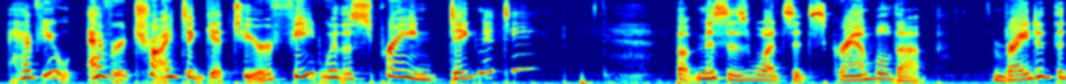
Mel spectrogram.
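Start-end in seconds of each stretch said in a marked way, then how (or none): 0.1-3.5 higher, mock-offended old lady; huffy old lady from the floor; lightly voiced prim old woman; indignant old woman. Mrs Whatsit on the floor.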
